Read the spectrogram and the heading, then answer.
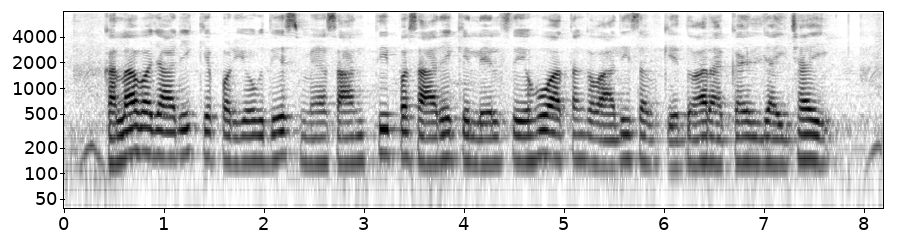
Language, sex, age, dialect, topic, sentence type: Magahi, male, 25-30, Western, banking, statement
